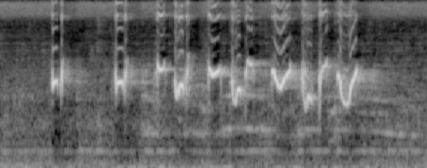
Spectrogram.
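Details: Morning song of a sooty-headed bulbul for training songbirds: spaced whistled notes at first, then a quicker string of dipping V-shaped whistles; a steady high hiss runs throughout.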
